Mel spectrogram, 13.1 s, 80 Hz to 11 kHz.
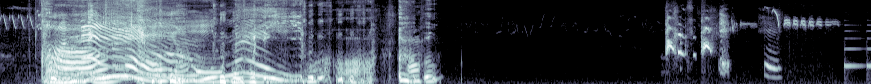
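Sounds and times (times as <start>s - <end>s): baby giggling: 0.6s - 5.5s, 10.0s - 11.7s.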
